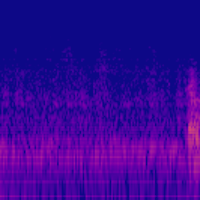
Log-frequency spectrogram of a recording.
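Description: Faint, low-level stirring in a pot as instant mashed potato flakes are poured slowly into hot milk; a spoken word begins near the end.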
